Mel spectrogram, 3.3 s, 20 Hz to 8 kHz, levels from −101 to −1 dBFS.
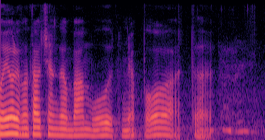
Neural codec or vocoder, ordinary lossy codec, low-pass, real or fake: none; none; 7.2 kHz; real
